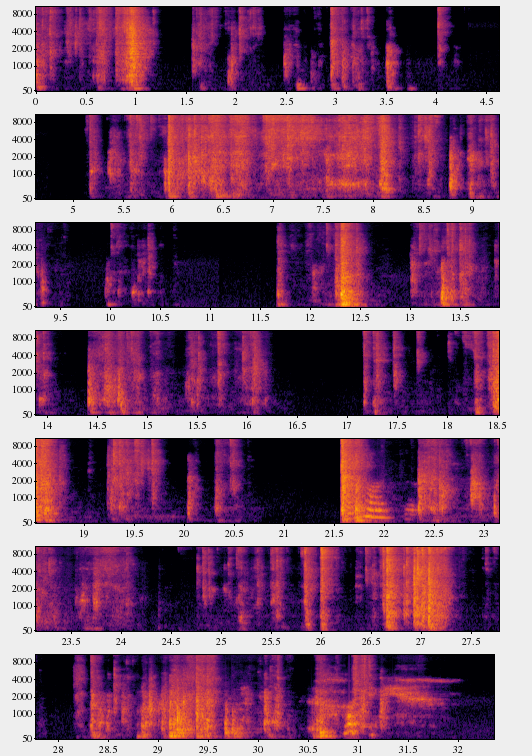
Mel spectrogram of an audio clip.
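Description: Books and a cardboard box being handled while unpacking: stop-start rustling and knocks, with a few seconds of continuous rustling about six seconds in and sharp knocks near the middle.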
